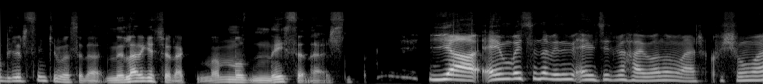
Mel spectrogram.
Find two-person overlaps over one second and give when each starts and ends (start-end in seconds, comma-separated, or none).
none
